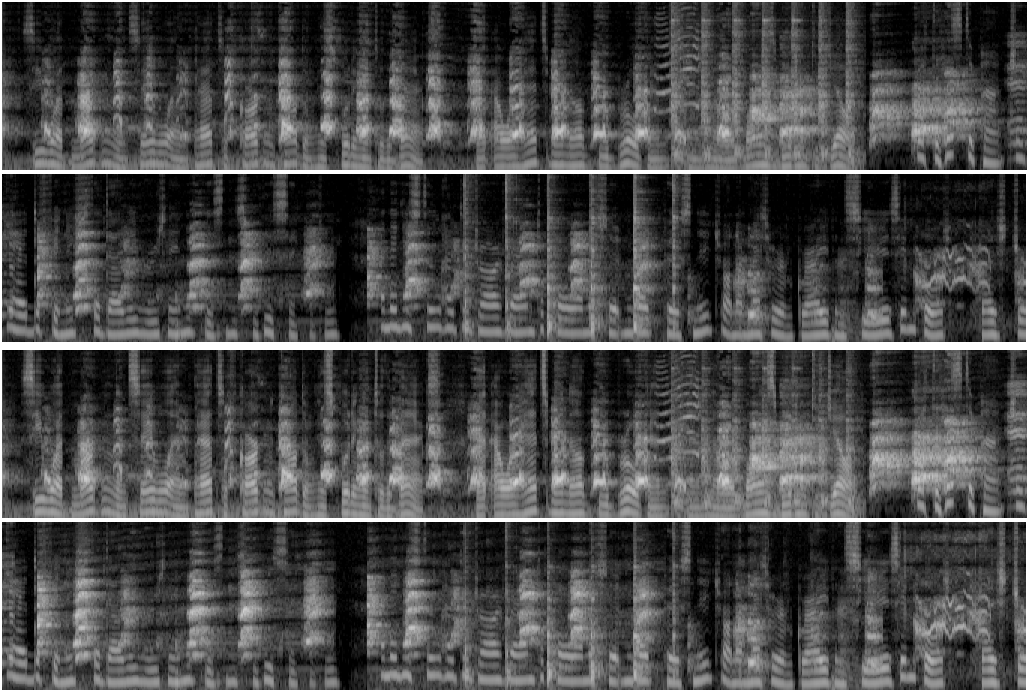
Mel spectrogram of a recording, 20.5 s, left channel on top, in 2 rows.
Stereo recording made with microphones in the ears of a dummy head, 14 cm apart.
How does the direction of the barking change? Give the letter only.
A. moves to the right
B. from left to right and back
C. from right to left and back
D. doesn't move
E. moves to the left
A.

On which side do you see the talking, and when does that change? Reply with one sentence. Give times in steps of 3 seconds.
In this clip you hear the talking on the right from 0 s, in the centre from 9 s, on the left from 12 s, in the centre from 15 s and on the right from 18 s.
